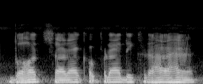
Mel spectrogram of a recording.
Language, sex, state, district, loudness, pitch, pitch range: Hindi, male, Bihar, Patna, -15 LUFS, 105 Hz, 100-110 Hz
